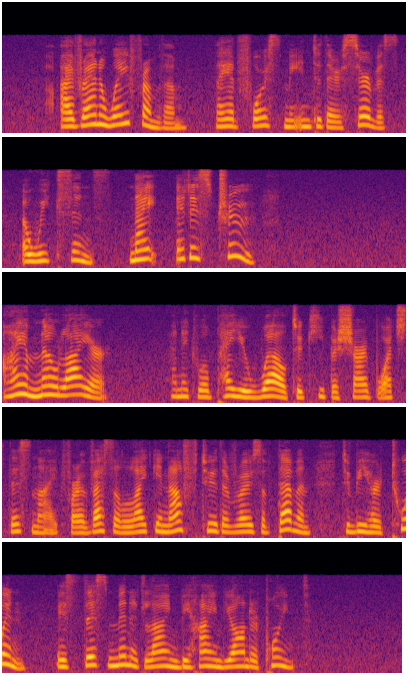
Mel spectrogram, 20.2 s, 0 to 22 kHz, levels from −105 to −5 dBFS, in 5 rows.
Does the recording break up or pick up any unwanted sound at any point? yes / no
no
